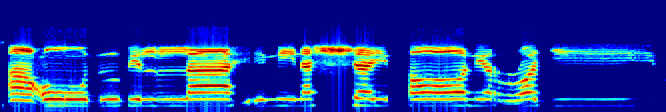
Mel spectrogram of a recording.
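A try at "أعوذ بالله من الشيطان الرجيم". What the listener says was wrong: O-nya coba jangan langsung lempar keluar ke atas bagian arah depan. Jadi lebih tebal. Syaito, syaito. Jadi enggak syaito. Nah, itu terlalu tipis dia karena dia langsung ke depan.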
